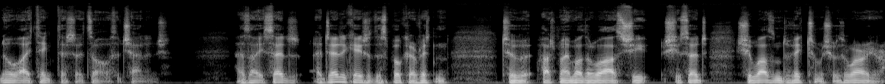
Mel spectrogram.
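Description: Recorded very cleanly against a silent background, a man with a western Irish accent and a very deep, low pitch talks at a fairly quick pace with fairly even intonation. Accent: Irish (west of Ireland). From Ireland, Galway. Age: 60s. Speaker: solicitor and clinic founder. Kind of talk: podcast interview. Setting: studio.

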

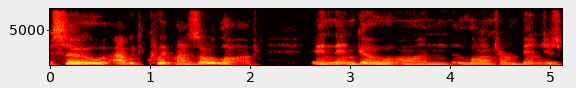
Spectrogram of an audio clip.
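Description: This man speaks with a Kentucky accent in a fairly high voice. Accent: Kentucky Southern US. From Kentucky, Lexington. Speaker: addiction recovery speaker. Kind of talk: casual talk to online viewers. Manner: halting with fillers.

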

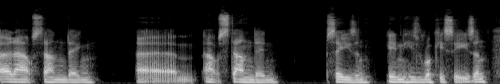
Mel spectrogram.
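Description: The sound is dry and close with no echo, over a quiet background. A man with a normal speaking voice talks at medium pitch with fairly even intonation. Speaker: motorsport segment presenter. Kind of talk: solo sports review.

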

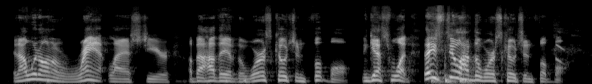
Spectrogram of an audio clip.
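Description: A man's very fast, animated delivery with a high pitch, bright, sharp tone, very wide pitch swings, and hardly any pauses, in a dry, close sound with no echo on a very clean recording with a silent background. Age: 40s. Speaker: sports podcast co-host. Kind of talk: casual chat. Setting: home studio.

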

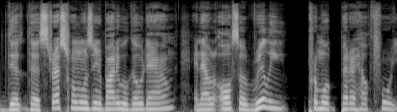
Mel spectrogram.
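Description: In a Ghanaian accent, a man with a high pitch speaks at a fairly quick pace with fairly even intonation. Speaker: physician. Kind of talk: interview.

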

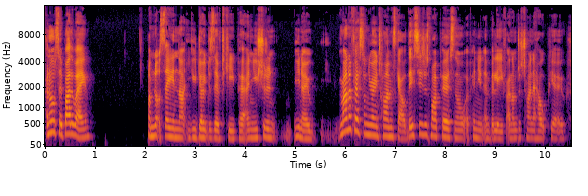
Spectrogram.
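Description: A woman speaks with a British accent at a fairly quick pace. Her pitch is medium, with ordinary pitch variation. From United Kingdom. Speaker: podcast host and manifestation coach. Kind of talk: solo podcast monologue, casual and conversational. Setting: recording from her bed. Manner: casual, chatty, uses swearing.

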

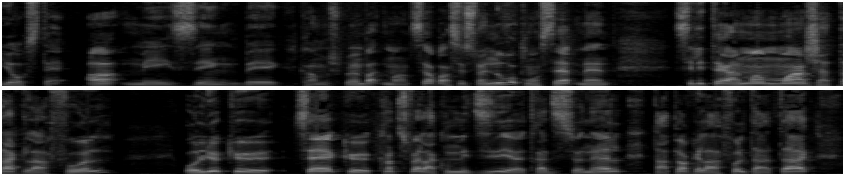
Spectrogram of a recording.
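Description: Captured in a very clean recording with a silent background, a man with an unremarkable speaking voice talks at a moderate pace and medium pitch. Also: ordinary pitch variation. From Ottawa, Ontario (Vanier), born in Haiti. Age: 30s. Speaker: comedian and content creator. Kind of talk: casual chat. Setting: studio.

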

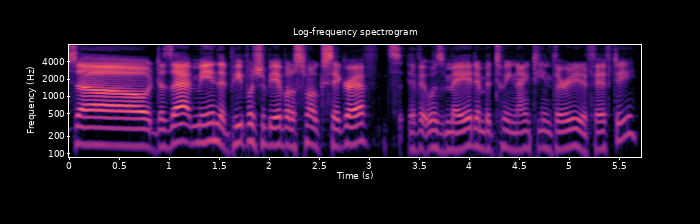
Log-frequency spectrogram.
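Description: At a fairly quick pace and with ordinary pitch variation, this is a normal speaking voice. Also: man, fairly high pitch for a man. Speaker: debate moderator. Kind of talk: comedic debate moderating. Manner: sarcastic, jokey.

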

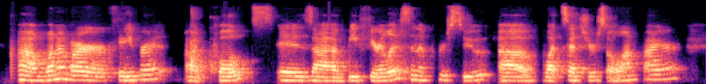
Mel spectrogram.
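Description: At a fairly slow pace, a woman with an American accent speaks somewhat breathily, fairly low in pitch with ordinary pitch variation. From New Jersey and Pennsylvania, US. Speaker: face painter and airbrush tattoo business owner. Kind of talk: casual interview.

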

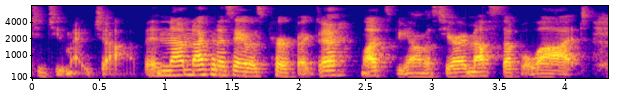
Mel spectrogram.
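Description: A woman talks at a fairly quick pace. There is noticeable background noise. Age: 30s. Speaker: podcast host and nonprofit founder. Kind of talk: solo podcast monologue.

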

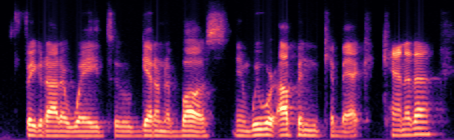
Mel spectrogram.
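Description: Over a quiet background, a man speaks with a Spanish accent at a medium pitch and a moderate pace. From Cuba. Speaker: filmmaker. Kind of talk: interview.

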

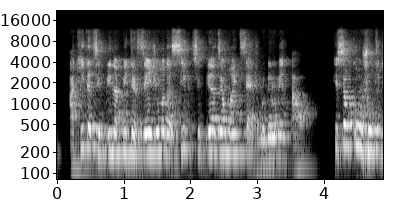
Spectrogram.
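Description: A man with a high pitch and ordinary pitch variation speaks at a very fast pace amid audible room echo. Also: hardly any pauses. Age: 50s. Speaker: business consultant and company founder. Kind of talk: podcast interview.

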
